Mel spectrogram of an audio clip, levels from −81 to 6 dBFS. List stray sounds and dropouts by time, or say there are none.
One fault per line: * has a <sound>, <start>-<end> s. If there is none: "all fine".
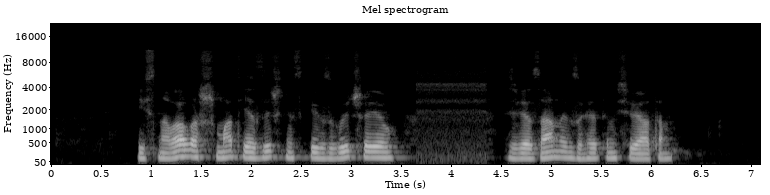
all fine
